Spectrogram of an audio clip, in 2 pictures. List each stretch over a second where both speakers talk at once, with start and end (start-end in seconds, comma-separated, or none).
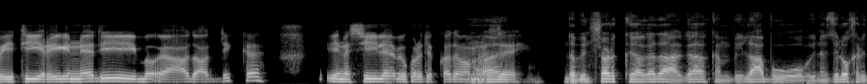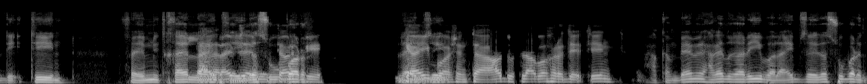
10.6-11.8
